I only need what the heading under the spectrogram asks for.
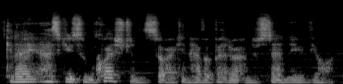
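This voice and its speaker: An earnest, awkward doctor played by a man in a radio drama speaks in a low voice, a little away from the mic. He is hesitant and reflective, gently apologetic, with music behind him. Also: steady tone, quick pace. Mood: gentle, awkward. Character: earnest, awkward male doctor gently questioning a withdrawn patient. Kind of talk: radio drama acting with inner monologue. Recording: distant mic, music underneath.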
